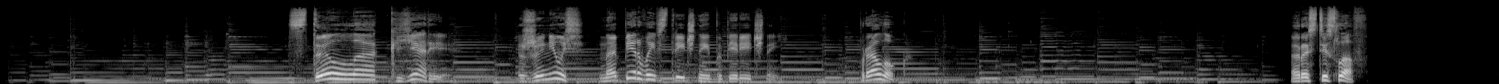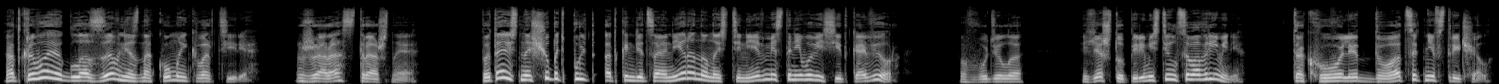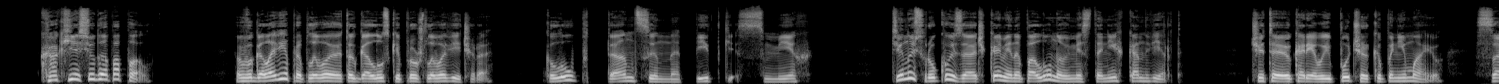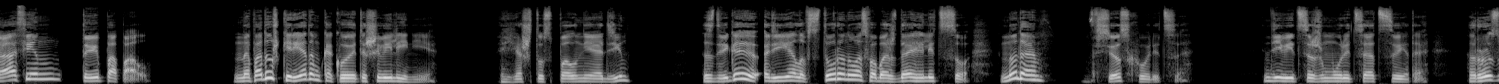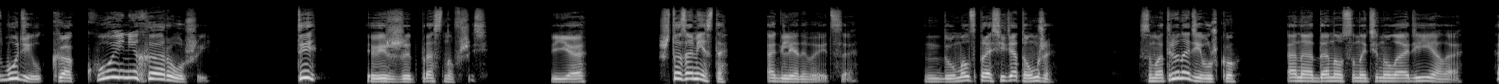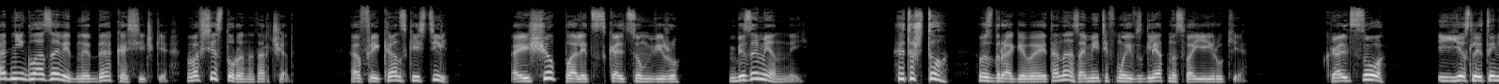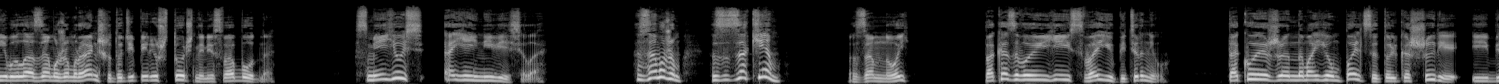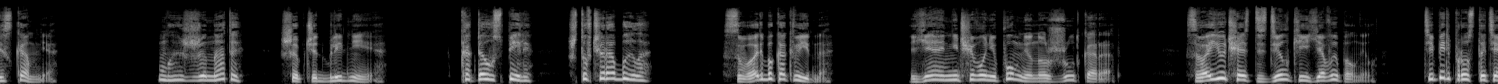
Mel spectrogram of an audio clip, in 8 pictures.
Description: Аудиокнига Женюсь на первой встречной-поперечной | Библиотека аудиокниг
